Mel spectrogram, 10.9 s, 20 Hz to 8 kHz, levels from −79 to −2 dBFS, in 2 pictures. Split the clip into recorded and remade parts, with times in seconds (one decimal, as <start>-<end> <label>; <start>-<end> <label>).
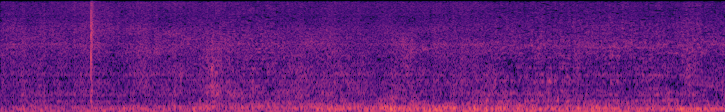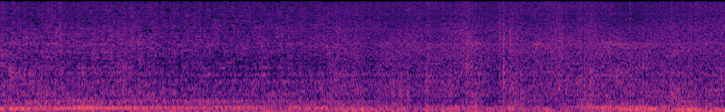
0.0-1.6 remade; 1.6-2.1 recorded; 2.1-3.7 remade; 3.7-7.9 recorded; 7.9-10.9 remade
